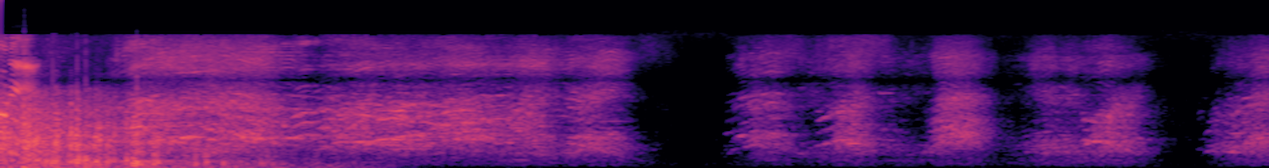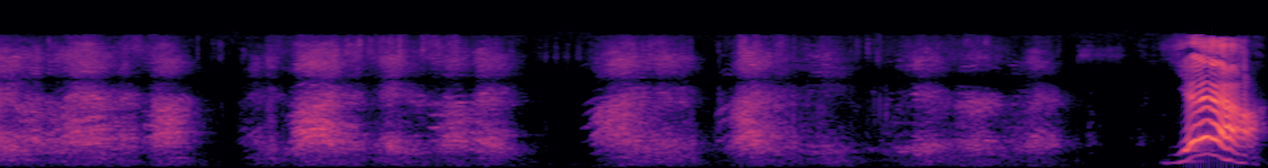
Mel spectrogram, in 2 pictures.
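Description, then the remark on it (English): A large seated audience, cued to act out a great multitude celebrating, erupts in a loud, rumbling roar of shouts that lasts several seconds, then breaks into scattered bursts of cheering and raised voices with short pauses between. “This is the hearing of the sound of what sounded like a great multitude, like the roar of rushing waters, and like loud peals of thunder.”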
